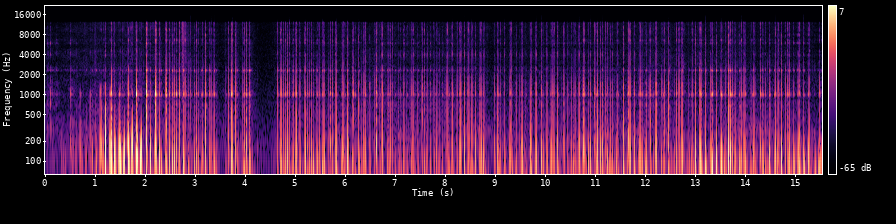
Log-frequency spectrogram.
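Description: Fingertips and nails tap and scratch the glazed painted front of a small, solid, round ceramic decorative wall plate with a floral design and a purple ribbon hanger, held in both hands. A rapid, dense run of soft, dull clicks and scrapes continues with a brief pause partway through. The sound is mostly low and muffled, with almost no ring after each touch.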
